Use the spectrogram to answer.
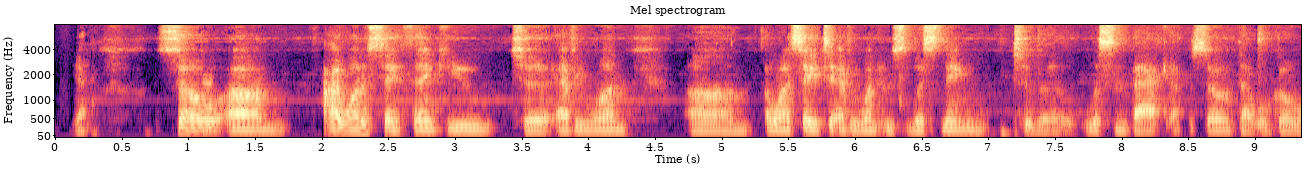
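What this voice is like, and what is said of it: Tired, fading voice. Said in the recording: “I'm tired, my voice is starting to go”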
